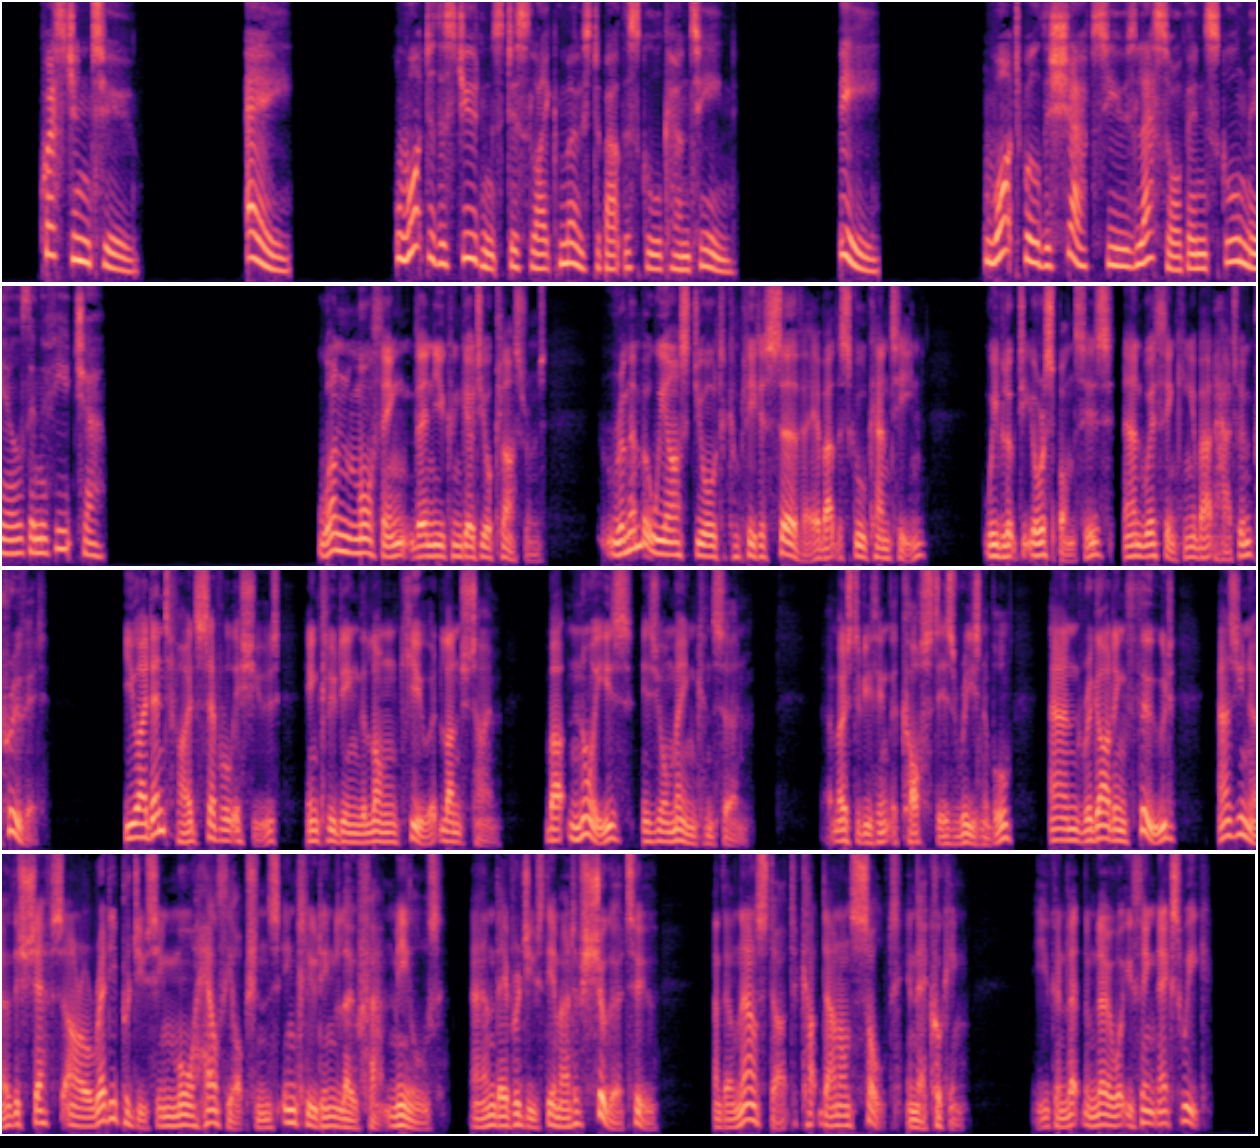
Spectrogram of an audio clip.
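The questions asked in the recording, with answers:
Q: What do the students dislike most about the school canteen?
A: noise

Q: What will the chefs use less of in school meals in the future?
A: salt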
